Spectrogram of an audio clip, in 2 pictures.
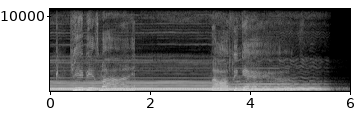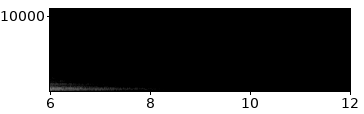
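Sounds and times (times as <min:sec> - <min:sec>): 
a cappella gospel singing: 0:00.0 - 0:06.2.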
